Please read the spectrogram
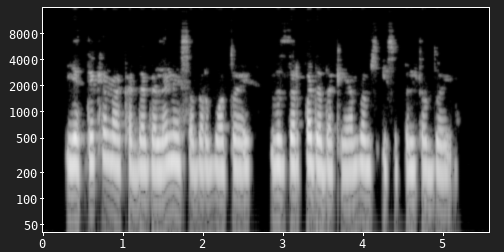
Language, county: Lithuanian, Marijampolė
